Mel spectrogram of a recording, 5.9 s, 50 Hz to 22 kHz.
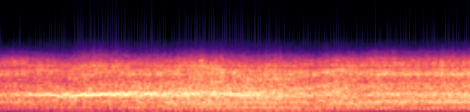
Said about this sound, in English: Look at the needle. 85. It's a car!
